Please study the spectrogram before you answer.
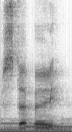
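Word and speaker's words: steppe: I put the mammoth steep steepe how do you say that um Step no yeah it's just step isn't it murals on there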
